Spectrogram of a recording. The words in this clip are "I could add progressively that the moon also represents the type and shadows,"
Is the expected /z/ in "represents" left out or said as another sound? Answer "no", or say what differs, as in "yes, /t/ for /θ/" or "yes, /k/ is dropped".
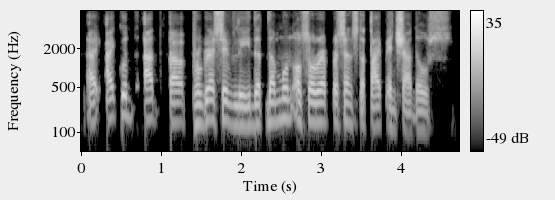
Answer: yes, /s/ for /z/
